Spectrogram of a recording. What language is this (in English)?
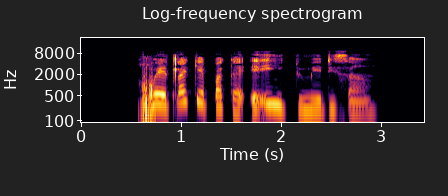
Tswana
